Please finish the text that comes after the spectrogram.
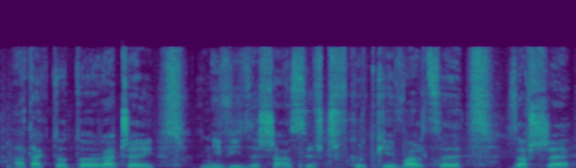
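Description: A middle-aged man speaking at an ordinary pitch into a handheld mic in an indoor press area. He talks loosely, with many hesitations. Now and then he breaks into loud, high-pitched bursts. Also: normal speed, a little hiss or hum. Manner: excitable, bursts into loud high sponsor shout-outs. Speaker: MMA coach. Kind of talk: casual interview with sponsor plugs. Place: indoor press area in front of sponsor banner wall. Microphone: handheld mic held by interviewer.

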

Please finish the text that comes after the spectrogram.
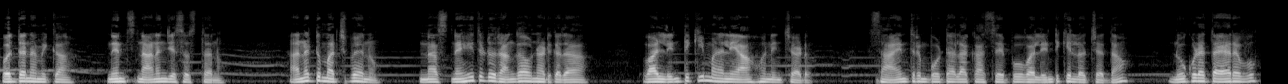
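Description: A man's voice: medium pitch, fairly quick, pauses often, faint music behind, lightly acted. A man playing a caring, placating young Telugu husband and dutiful son. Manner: gentle, placating.

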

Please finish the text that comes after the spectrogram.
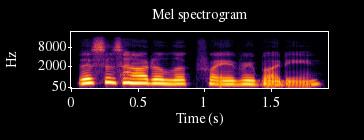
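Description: A woman presenting a casual, step-by-step software tutorial in a plain-spoken, instructional way. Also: fairly high pitch, fast talker, vocal fry, no room sound, clean studio sound.

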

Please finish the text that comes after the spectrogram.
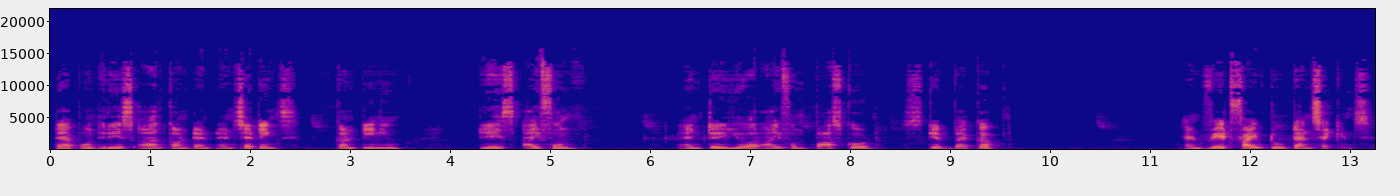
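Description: A man's voice: on the low side, animated, slow, long pauses, dark tone, muffled recording. A man narrating a phone tutorial in short, repeated step-by-step instructions in non-native English. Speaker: tech tutorial host.

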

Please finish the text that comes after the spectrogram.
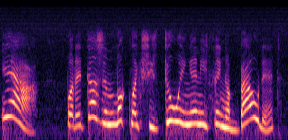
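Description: A woman's voice: sits high, very animated, moderate pace. A woman voicing a small male cricket in a TV cartoon who is cheerful and very proud of his singing. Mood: chatty. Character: boastful little male cricket singer. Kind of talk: TV cartoon acting.

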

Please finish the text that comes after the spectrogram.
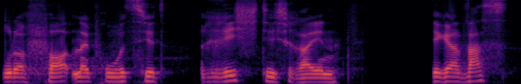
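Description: A man's voice: medium pitch, little pitch movement, takes it slowly. A young man with a cold, giving casual, blunt, slangy commentary on a video game as a streamer, talking into a headset in a small room at home. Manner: blunt, slangy, mocking reactions. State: has a cold, occasional coughing. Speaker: gaming streamer.

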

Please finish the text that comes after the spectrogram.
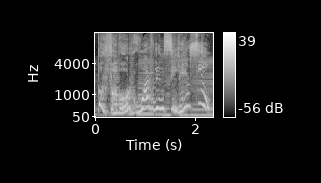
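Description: A woman's voice: very high-pitched, huge pitch swings, takes it slowly, heavily acted. A woman voicing a stern, grumpy, exasperated school principal in a Spanish-dubbed children's cartoon. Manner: strict, exasperated. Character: stern, grumpy female rabbit school principal, never smiling. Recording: music behind the voice.

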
